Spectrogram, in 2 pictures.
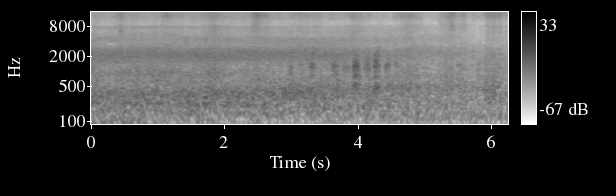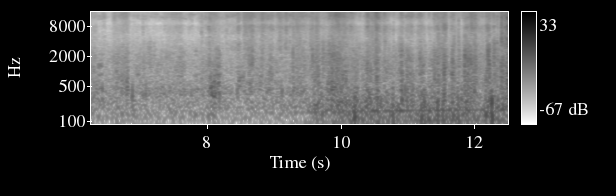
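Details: Golden retrievers Kohaku and Ibuki out for a walk in an October rice field where stubble has sprouted green again after harvest, panting in fast rhythmic breaths about three or four times per second amid rustling footsteps and open-air rural background.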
